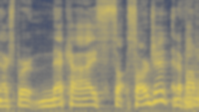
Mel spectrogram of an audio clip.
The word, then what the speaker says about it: Mekhi Sargent: And we also have, we got Dontrell Hilliard and Dwain, since you're now the resident pronunciation expert, Mekhi Sargent. And if I'm wrong on that, okay, there we go. Mekhi Sargent.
